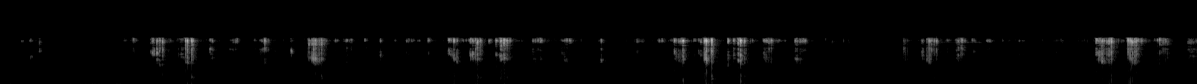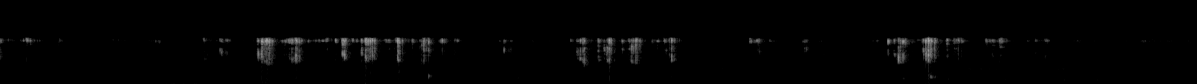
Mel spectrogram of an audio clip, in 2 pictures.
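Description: A fox crunching food, in bursts of chewing every couple of seconds with short pauses between.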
